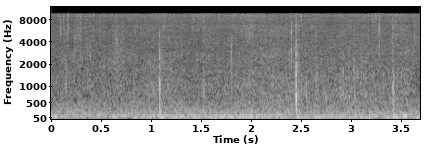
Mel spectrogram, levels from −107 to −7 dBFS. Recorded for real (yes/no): no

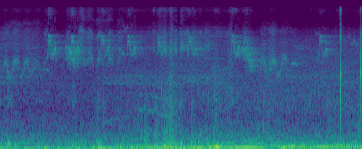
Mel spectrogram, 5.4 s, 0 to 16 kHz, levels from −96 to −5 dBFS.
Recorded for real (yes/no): yes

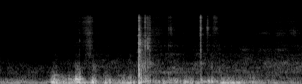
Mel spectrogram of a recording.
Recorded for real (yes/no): no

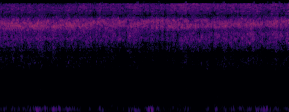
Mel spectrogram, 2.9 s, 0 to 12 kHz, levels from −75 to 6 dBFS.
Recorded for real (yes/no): yes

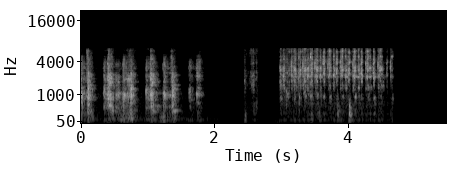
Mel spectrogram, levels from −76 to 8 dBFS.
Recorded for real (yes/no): no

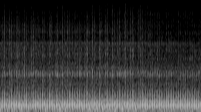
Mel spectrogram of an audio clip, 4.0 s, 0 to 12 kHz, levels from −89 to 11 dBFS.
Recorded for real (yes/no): yes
